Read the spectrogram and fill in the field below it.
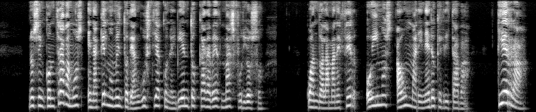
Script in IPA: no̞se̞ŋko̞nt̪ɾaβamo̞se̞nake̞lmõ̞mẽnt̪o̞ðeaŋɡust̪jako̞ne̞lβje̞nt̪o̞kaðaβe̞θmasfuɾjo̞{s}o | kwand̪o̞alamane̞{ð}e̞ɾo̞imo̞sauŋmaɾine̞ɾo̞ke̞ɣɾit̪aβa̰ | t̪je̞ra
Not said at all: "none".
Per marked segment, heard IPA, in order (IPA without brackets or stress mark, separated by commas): s, θ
